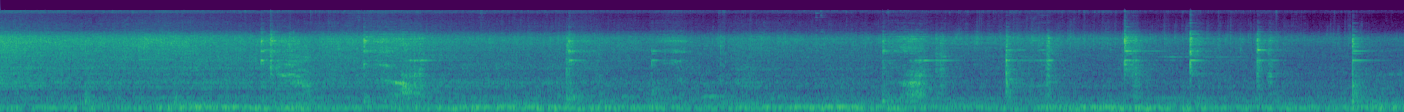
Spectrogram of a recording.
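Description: Aloo gobi sizzling in hot oil in a metal kadhai just after water has been added, while a metal spoon stirs the vegetables, clinking and scraping against the pan a dozen or so times.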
